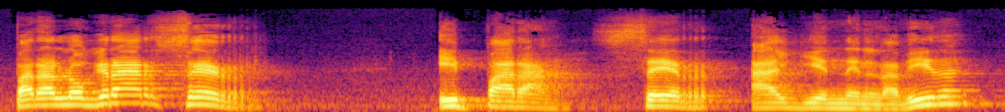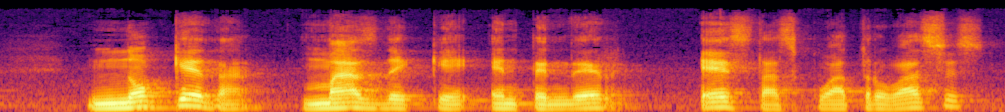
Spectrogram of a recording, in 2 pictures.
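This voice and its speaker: A man gives a motivational radio talk in a preachy, emphatic way, speaking straight to the listener. He talks slowly and deliberately, and his voice sits a little above the usual male range. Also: a little high, a bit bright.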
